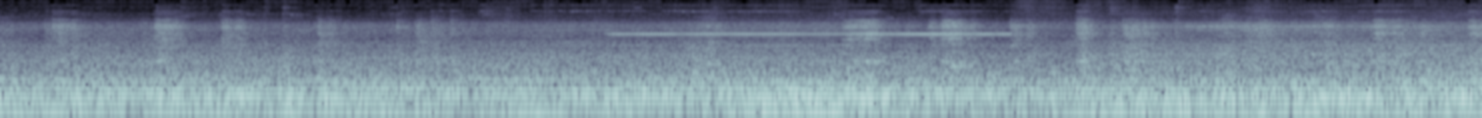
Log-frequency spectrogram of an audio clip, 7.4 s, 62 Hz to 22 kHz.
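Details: 2021 Marcopolo Torino S bus on Mercedes-Benz OF-1721 BlueTec 5 chassis, urban route, driving: a steady low drone under road and engine noise; differential growling.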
